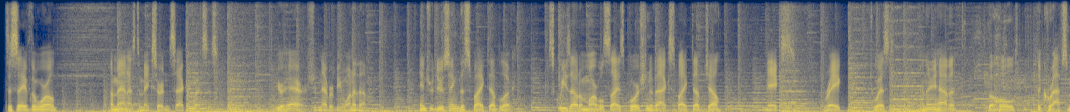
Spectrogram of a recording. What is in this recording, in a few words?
Commercial; Commercial Demo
